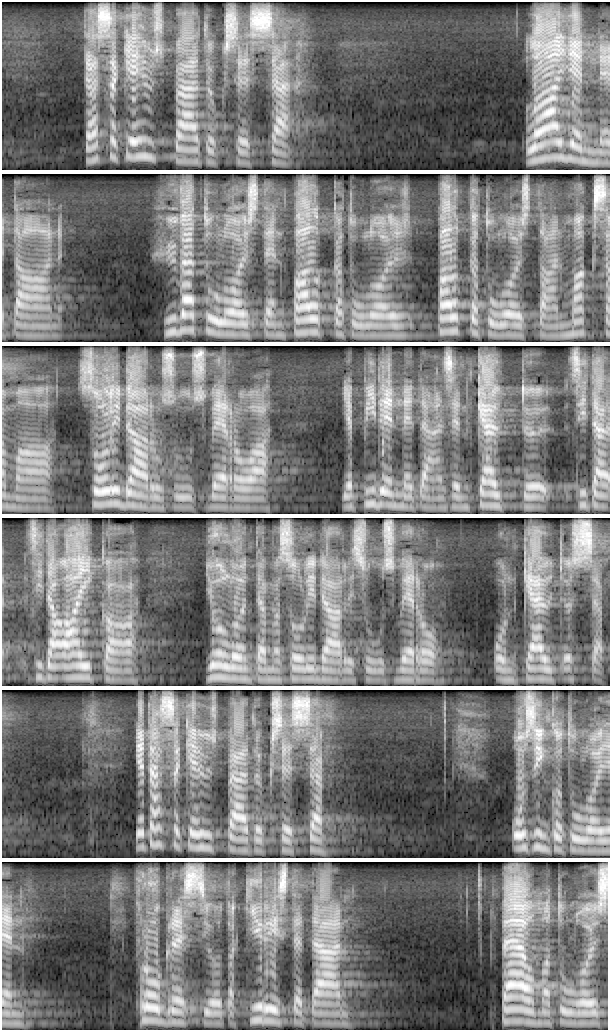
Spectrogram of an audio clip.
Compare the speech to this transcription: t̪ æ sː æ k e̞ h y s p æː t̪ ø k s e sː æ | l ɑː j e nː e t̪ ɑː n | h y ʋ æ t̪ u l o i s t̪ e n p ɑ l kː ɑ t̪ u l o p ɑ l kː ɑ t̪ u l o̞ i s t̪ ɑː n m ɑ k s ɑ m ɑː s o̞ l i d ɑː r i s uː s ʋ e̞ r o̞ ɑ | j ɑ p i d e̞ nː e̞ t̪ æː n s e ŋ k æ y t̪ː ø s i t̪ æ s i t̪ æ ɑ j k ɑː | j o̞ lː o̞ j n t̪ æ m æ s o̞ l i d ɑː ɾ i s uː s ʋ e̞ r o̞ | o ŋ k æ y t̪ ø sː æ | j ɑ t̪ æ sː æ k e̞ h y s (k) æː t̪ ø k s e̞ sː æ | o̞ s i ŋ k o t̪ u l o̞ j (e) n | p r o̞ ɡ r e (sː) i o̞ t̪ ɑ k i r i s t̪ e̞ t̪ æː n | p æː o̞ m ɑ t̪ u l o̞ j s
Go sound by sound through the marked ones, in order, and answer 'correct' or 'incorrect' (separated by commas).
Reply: incorrect, correct, correct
